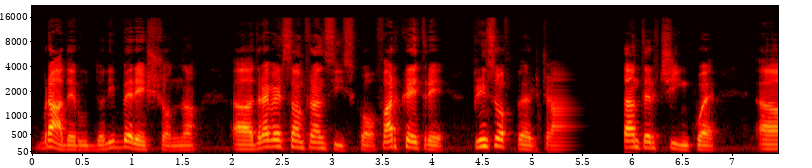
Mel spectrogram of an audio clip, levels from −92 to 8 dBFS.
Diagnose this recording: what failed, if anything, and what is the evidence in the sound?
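Network stage, short concealed packet loss: brief smears at 5.01 to 5.05 s and 5.17 to 5.21 s, each about 20 ms of speech replaced by a continuation of the preceding sound. Unlike a burst, the patch is too short to fade, so it passes as a smear or wobble.

Network stage, burst of packet loss: from 5.05 to 5.13 s about 60 ms never arrived in time. The receiver stretched the last sound for roughly 56 ms while lowering its level, then jumped ahead. That audible decay and skipped span separate it from the single-packet patches.

Network stage, long network dropout: from 5.23 to 5.95 s the sound continues as a fading buzz or hiss, then goes silent for about 0.4 s before speech returns with roughly 0.7 s gone. This is likely a stall in incoming audio, not a mute, since the fade precedes the silence.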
